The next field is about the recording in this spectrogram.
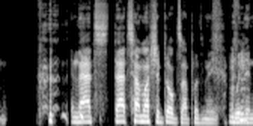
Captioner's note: laughs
